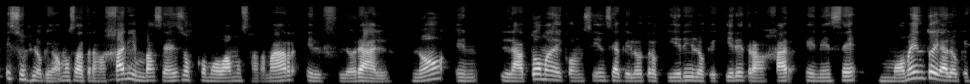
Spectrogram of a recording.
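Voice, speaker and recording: Woman, course instructor, calm and explanatory, dry close sound. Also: lowish voice, no echo. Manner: calm, explanatory, checks in with frequent tag questions. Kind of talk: recorded video lesson.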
